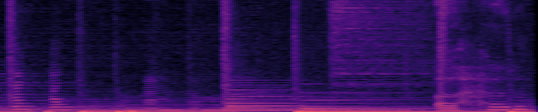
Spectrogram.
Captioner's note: none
